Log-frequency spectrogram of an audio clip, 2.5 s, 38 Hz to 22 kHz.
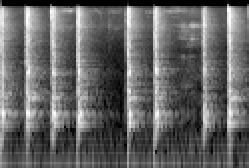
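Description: Ukulele (standard C6 tuning) strumming chords in the island strum pattern: short, crisp strokes about four a second, each dying away quickly, with a few beats skipped in the down, down-up, up-down-up pattern.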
